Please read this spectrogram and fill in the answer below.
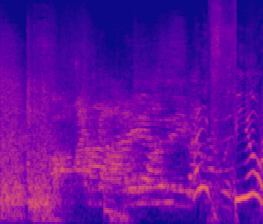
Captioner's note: door smashing; everyone shouting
